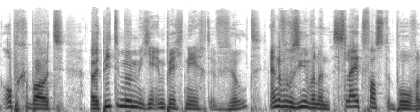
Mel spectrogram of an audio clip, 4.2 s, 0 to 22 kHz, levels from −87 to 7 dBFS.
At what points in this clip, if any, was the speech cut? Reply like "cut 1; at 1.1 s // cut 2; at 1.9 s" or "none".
cut 1; at 1.0 s // cut 2; at 2.7 s // cut 3; at 3.3 s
